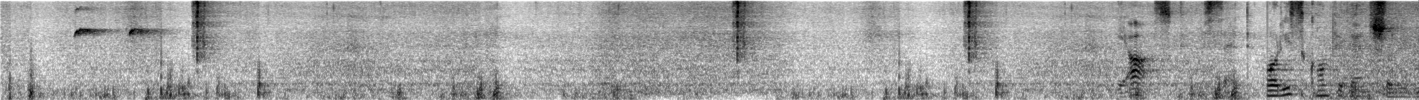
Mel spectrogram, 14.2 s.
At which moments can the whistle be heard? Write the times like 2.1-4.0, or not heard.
0.7-1.5.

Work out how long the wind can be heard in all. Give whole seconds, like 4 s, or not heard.
14 s.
